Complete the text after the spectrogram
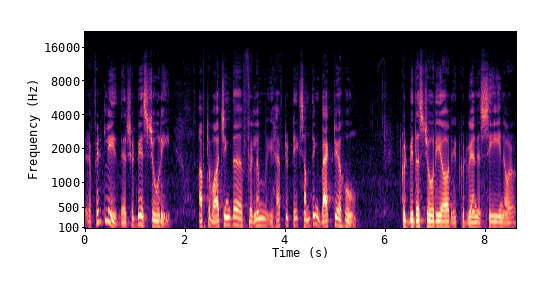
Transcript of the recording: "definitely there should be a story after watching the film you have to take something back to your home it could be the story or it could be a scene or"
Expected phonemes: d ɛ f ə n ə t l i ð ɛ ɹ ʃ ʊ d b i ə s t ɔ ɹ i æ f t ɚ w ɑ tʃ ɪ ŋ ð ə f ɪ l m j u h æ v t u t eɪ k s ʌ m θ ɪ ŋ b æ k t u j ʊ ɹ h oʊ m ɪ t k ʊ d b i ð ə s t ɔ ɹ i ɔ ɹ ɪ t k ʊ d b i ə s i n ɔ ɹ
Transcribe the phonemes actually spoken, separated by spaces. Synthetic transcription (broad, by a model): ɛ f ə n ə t l i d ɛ ɹ ʃ ʊ d b i ə s t ɔ ɹ i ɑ f t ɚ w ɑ tʃ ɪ ŋ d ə f ɪ l m j u h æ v t u t eɪ k s ʌ m t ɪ ŋ b æ k t u j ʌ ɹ h oʊ m ɪ t k ʊ d b i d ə s t ɔ ɹ i ɔ ɹ ɪ t k ʊ d b i ə s i n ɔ ɹ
